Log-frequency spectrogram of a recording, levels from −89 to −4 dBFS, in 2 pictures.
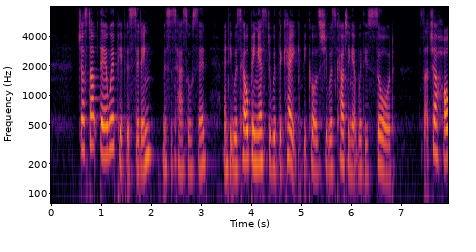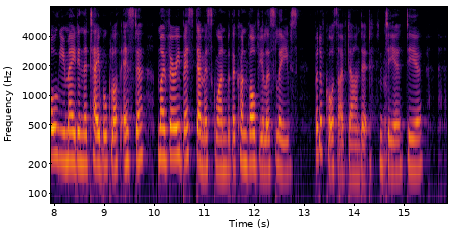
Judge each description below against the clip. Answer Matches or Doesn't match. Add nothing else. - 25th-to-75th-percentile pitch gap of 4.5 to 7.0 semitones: Doesn't match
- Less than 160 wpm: Doesn't match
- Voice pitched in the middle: Doesn't match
